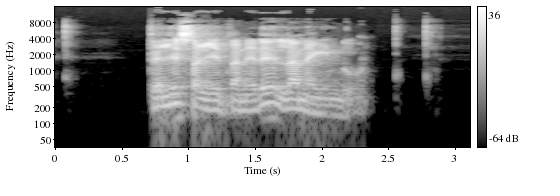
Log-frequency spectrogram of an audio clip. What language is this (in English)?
Basque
